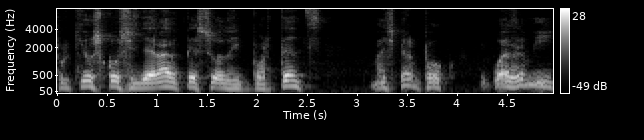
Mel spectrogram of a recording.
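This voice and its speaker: The man's tone is dark and mellow, and his pitch takes very wide swings. He speaks at a fairly slow pace. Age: 90s. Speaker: real estate industry veteran. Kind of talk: interview.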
